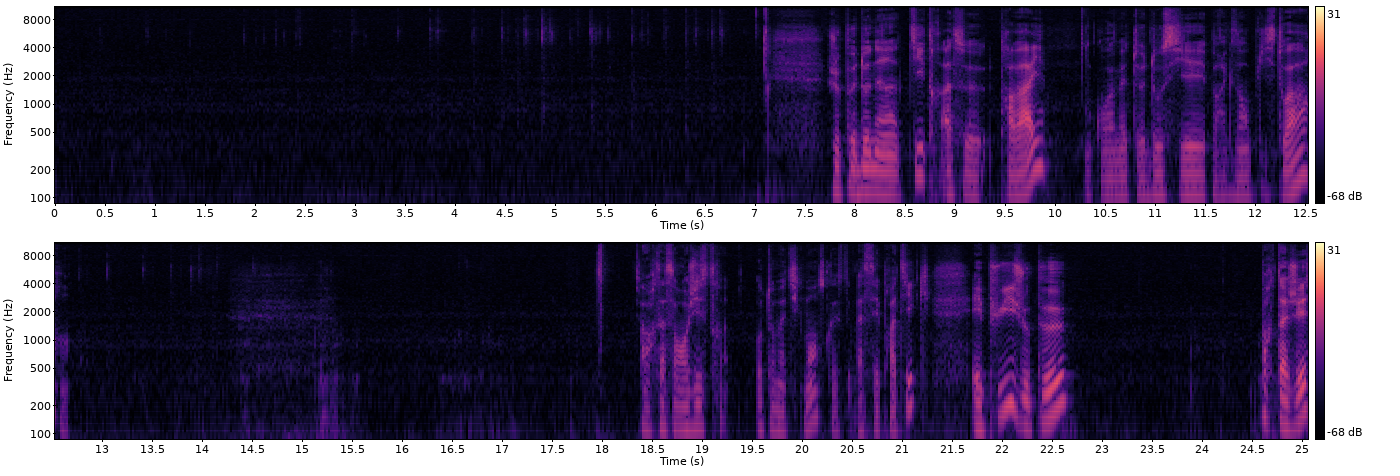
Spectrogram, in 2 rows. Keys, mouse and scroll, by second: 0.6-2.2 typing, 3.5-7.1 typing, 8.6 click, 10.3-14.5 typing, 16.5 click.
